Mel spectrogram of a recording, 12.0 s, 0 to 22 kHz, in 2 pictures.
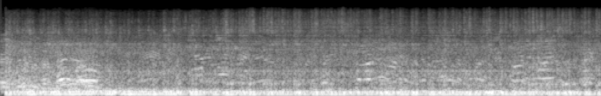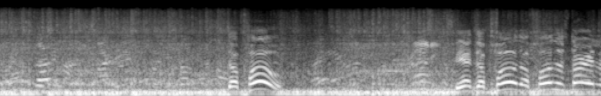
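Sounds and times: car engine idling: 0.0 - 12.0
crowd chatter and shouts: 0.0 - 12.0.

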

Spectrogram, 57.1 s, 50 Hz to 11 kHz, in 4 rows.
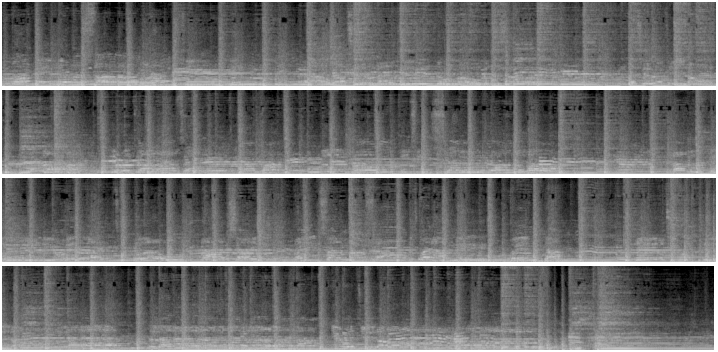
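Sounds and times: live country band playing: 0.0 - 57.0
sliding lead guitar line: 0.0 - 57.0
final chord ringing: 25.0 - 26.3
strong drum hits: 45.6 - 51.4.

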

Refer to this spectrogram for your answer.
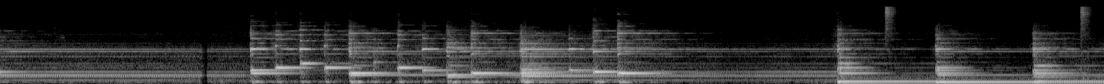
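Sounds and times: keyboard chord ringing: 0.0 - 11.0.

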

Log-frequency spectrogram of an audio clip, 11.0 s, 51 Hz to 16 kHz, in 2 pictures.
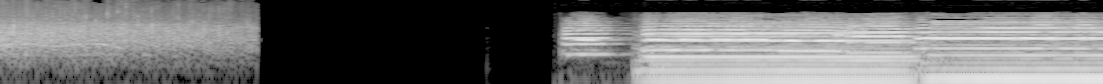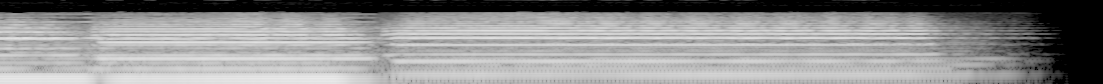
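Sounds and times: brass fanfare chords: 2.8 - 10.6.

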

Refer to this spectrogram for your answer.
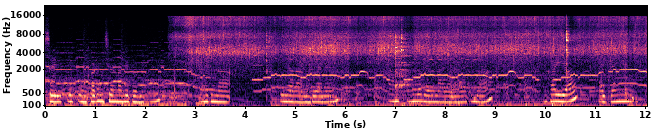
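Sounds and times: slow melodic background music: 0.0 - 12.0
chicken sizzling in oil: 2.4 - 12.0.

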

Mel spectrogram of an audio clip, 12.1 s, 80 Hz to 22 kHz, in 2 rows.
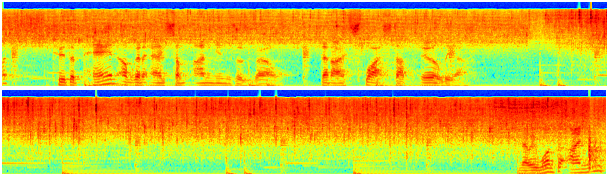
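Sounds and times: onions sizzling in a frying pan: 0.0 - 12.0.

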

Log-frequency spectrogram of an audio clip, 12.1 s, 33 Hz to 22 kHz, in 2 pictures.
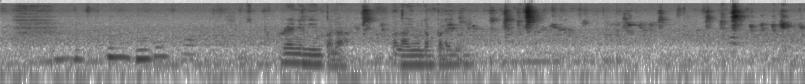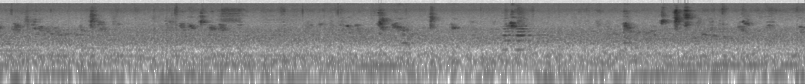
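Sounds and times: low background hum: 0.0 - 12.0
small birds chirping: 0.4 - 12.0.

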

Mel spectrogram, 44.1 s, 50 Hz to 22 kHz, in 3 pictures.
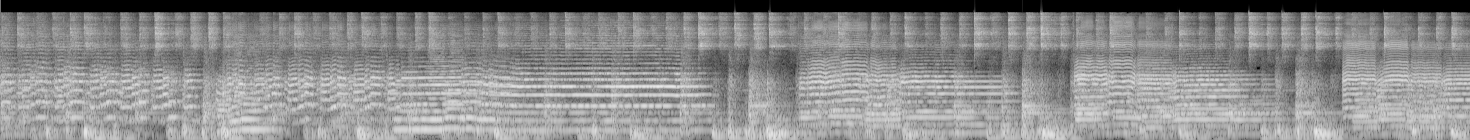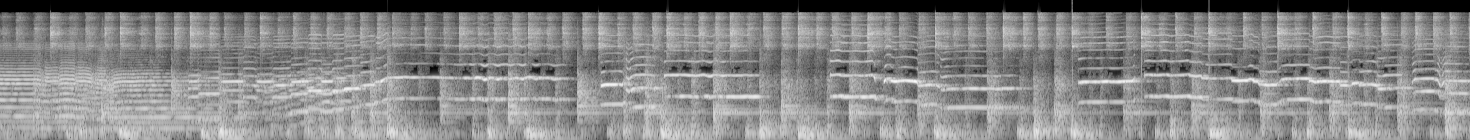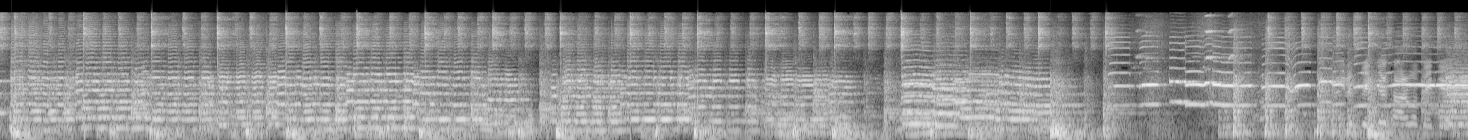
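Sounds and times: brass band playing: 0.0 - 44.0
drum keeping time: 0.0 - 44.0.

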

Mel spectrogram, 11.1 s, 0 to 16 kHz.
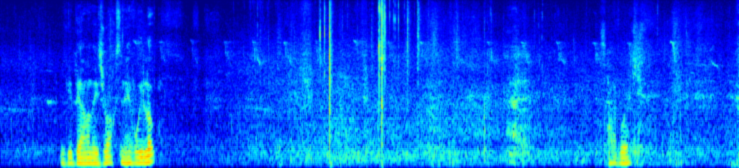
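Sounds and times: footsteps in bush: 1.6 - 11.0
branches brushing microphone: 3.8 - 8.8.

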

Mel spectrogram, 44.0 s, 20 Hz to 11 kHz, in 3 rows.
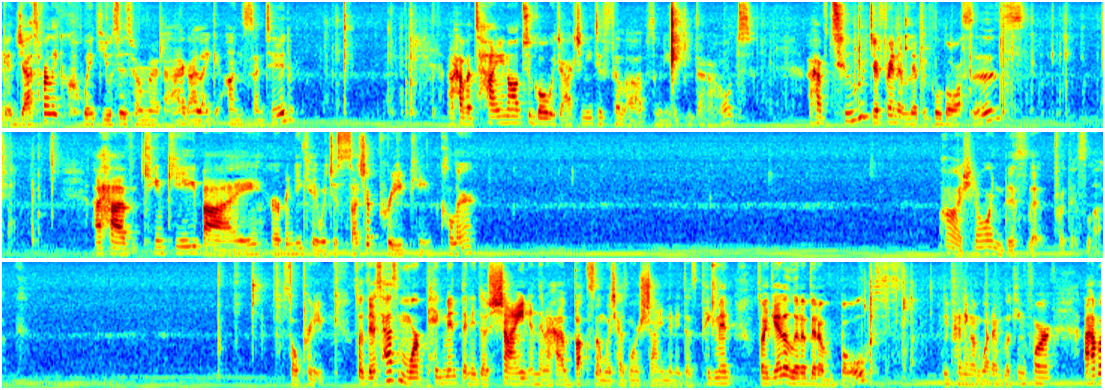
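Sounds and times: lawn mower droning: 0.0 - 44.0.

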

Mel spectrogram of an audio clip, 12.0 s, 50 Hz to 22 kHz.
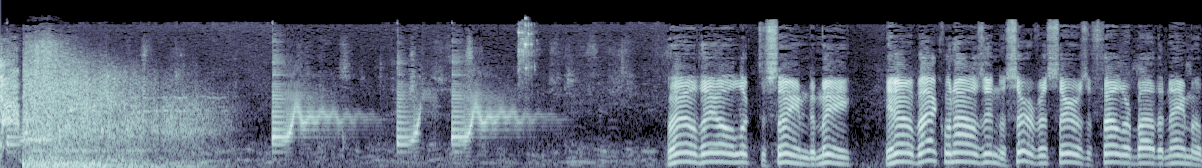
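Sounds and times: cartoon explosion blast: 0.0 - 2.4.

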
